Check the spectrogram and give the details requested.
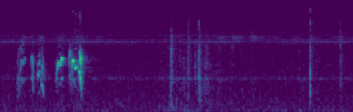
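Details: Red-whiskered bulbul in a cage, singing continuously to provoke territorial wild birds; a fast cluster of five or six warbling, chattering notes, then clicks and rustling over a constant high-pitched hum.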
